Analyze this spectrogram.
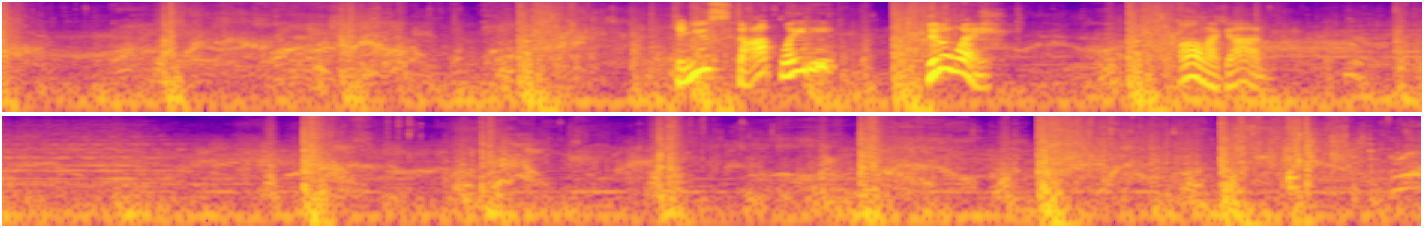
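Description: Blows thud against bodies in quick, repeated strikes.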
